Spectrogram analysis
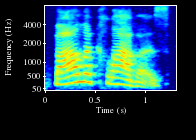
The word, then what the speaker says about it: balaclava: I Googled it today, balaclavas. So it almost looks like baklava, but you try it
